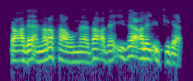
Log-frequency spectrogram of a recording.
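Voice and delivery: ordinary talk, nothing marked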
